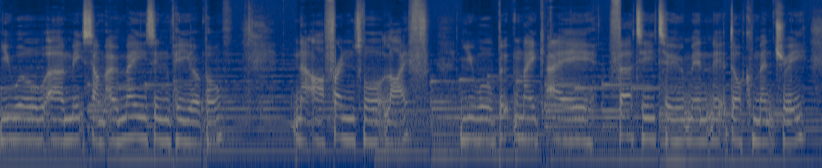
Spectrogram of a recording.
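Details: Adult male who has stammered since age eight; he links it to a skull fracture from a baby-walker fall at age three or four. It worsens under stress; treated with speech therapy and an intensive Michael Palin Centre course. Stuttering.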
